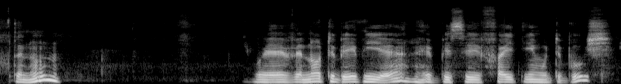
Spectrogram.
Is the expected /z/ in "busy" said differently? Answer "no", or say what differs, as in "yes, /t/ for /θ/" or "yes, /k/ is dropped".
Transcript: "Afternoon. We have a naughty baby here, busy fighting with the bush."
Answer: yes, /s/ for /z/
